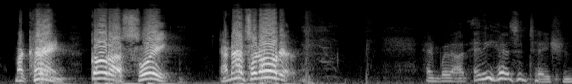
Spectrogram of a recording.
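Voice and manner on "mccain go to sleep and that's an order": put-on disgruntled displeasure, much louder, higher. Retelling a voice nearby ordering someone to go to sleep, retelling a disgruntled order. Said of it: "in a very disgruntled and displeased voice".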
